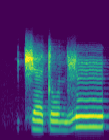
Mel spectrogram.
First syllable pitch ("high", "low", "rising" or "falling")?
low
